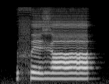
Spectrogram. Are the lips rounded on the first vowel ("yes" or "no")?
no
